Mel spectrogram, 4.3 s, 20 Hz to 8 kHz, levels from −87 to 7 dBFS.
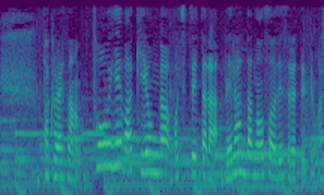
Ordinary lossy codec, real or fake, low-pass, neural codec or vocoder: none; real; 7.2 kHz; none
